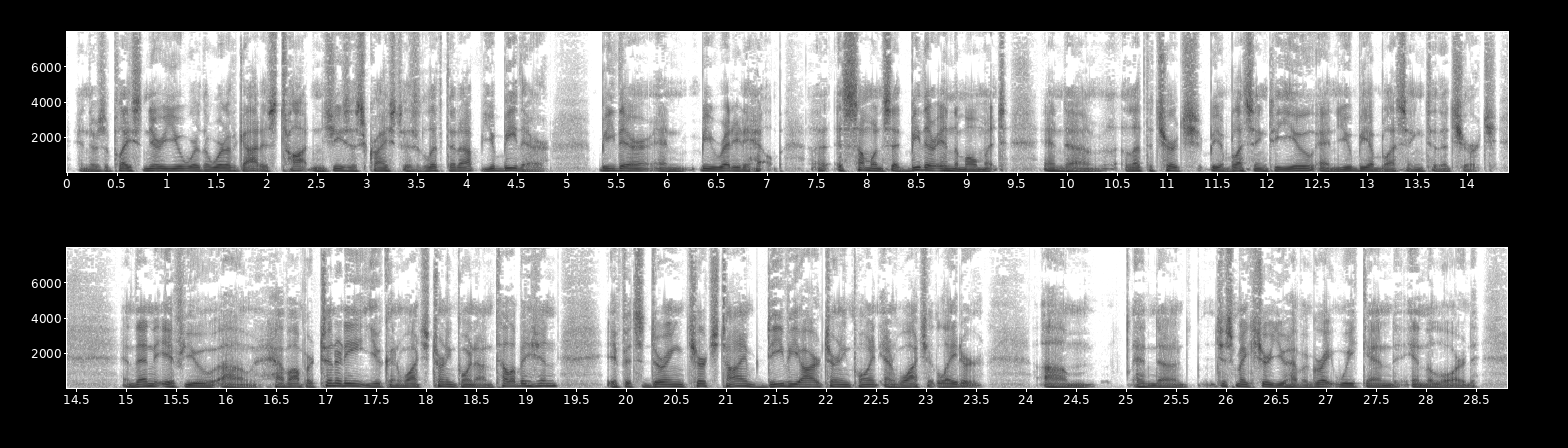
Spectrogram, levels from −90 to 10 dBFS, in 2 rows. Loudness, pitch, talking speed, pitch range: -19 LUFS, 105 Hz, 200 wpm, 95-115 Hz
